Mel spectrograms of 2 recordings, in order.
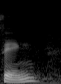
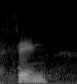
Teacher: Japanese speakers will generally pronounce the English th sound as an S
